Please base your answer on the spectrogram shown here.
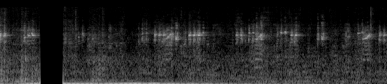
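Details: Caged Bengalese finches, a chestnut pied female and chocolate pied male pair with three young from their second clutch, give short high chirps scattered through a few seconds, with rustling and low room noise behind.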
